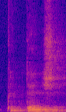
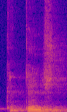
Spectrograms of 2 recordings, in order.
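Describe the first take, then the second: The two takes are said the same way.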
